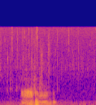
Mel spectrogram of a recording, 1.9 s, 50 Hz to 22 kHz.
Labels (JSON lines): {"label": "biophony, low growl", "recorder": "SoundTrap 300"}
